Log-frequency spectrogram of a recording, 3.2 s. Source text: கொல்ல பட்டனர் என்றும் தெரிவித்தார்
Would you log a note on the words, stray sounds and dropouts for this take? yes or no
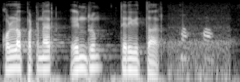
yes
